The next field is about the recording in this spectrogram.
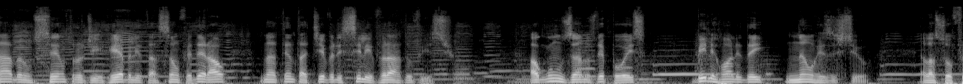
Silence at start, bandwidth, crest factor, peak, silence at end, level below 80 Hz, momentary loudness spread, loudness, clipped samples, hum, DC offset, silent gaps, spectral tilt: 0 s; 15.5 kHz; 16 dB; -2 dBFS; 0 s; -36 dBFS; 14 LU; -19 LUFS; under 0.1%; none; under 0.1%; none; -6.5 dB/octave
